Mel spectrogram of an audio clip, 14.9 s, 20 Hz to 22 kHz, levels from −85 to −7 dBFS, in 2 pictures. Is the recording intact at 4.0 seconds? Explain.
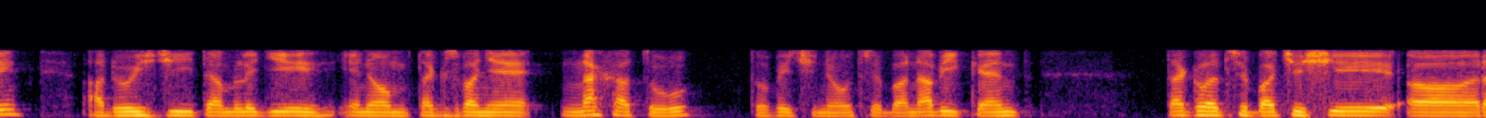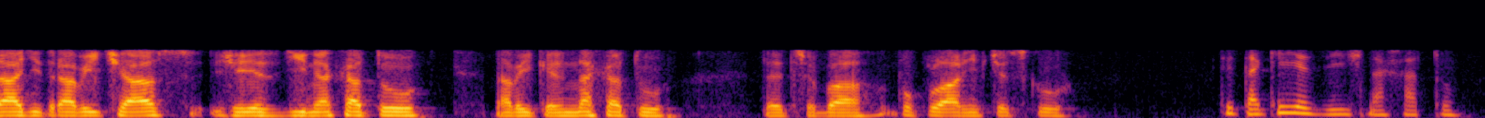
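No. At 4.0 seconds, as throughout the clip, the speech shows tandem speech coding: it sounds as if it passed through two speech coders in a row, likely an AMR-NB stage followed by a CVSD stage, with a G.711 hop between. Each coder re-encodes the previous one's errors, so the sound is rough, muffled and warbly, with nothing above 3.8 kHz. Plain band-limiting would be muffled but clean, and a single coder would sound less rough.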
